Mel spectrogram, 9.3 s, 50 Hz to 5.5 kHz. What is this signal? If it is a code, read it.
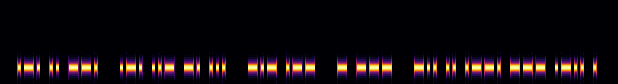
Morse code, heard as a keyed tone, about 25 wpm, 570 Hz. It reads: RIG RUNS KW TO DIPOLE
